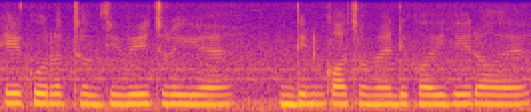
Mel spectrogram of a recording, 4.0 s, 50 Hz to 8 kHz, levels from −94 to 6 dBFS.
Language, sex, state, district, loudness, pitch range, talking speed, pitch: Hindi, female, Haryana, Charkhi Dadri, -13 LUFS, 200-205 Hz, 195 wpm, 205 Hz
